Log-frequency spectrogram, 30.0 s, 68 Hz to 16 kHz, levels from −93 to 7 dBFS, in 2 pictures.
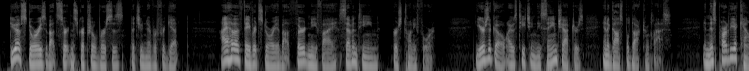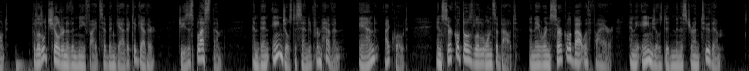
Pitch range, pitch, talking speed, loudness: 105-135 Hz, 115 Hz, 165 wpm, -43 LUFS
